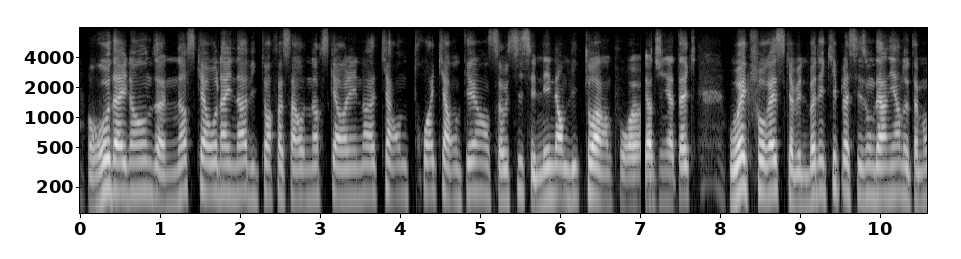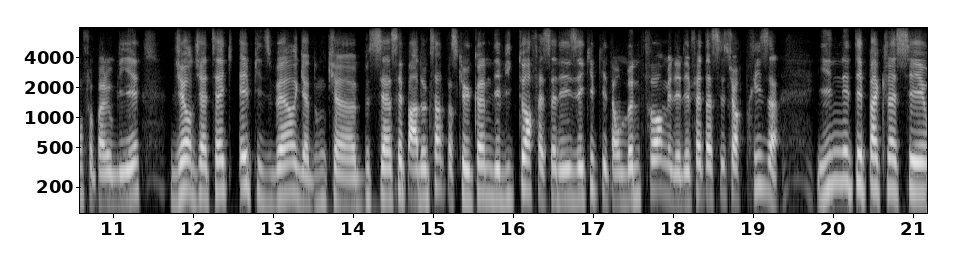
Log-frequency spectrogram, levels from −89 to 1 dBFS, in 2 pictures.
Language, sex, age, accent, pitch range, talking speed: French, male, 20-39, French, 150-180 Hz, 200 wpm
